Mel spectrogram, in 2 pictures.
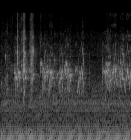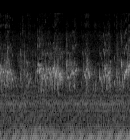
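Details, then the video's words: Budgerigars warbling in fast, grating runs of chirps and squeaks, broken by a short pause near the two-second mark, steady hum beneath. "Ultra Budgies Bird Sounds"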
